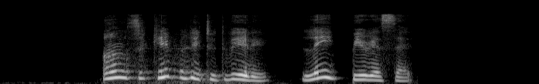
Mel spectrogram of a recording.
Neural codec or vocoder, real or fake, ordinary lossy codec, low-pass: codec, 16 kHz in and 24 kHz out, 0.4 kbps, LongCat-Audio-Codec, two codebook decoder; fake; MP3, 64 kbps; 10.8 kHz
